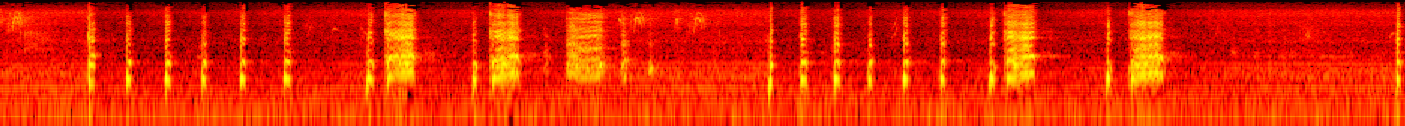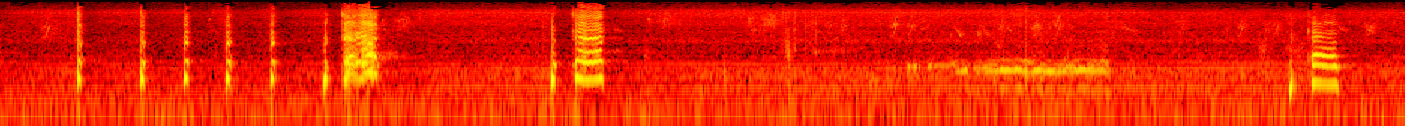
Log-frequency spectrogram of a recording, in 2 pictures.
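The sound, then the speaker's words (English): Chickens with white tail feathers and light brown heads cluck in a steady run of short, sharp calls, some in quick clusters, with a softer, drawn-out squawk near the end, no proper crowing, and no talking. “They're not going to, we had a few little proper noises there, but no one's cock-a-doodle doing properly yet.”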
